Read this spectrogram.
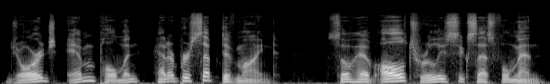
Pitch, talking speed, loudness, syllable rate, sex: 110 Hz, 130 wpm, -18 LUFS, 4.5 syllables/s, male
